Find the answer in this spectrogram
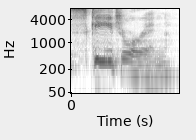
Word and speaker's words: skijoring: The word is skijoring. Skijoring. And that's how it's pronounced skijoring? Yes, emphasis on the first syllable. I would bet it'd be skee-yoring given the northern European.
